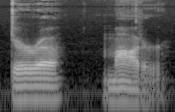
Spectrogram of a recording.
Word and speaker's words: dura mater: do that myself and the pronunciation is not matter but it's modern dura mater and this is the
